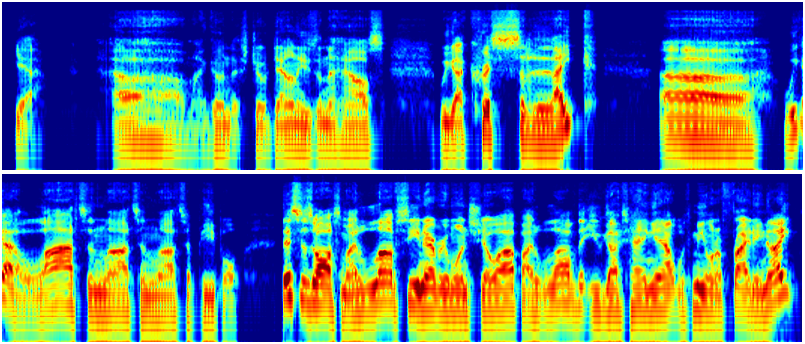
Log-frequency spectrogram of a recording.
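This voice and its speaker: A man with a Philadelphia accent hosting a livestream show in a casual, excitable way, often laughing. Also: a little high, no room sound, clean studio sound. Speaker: podcast host.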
